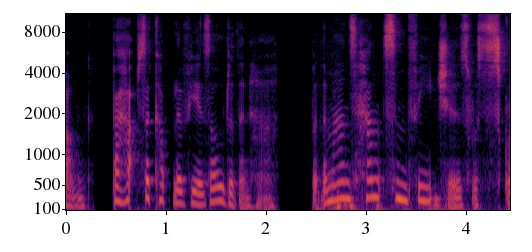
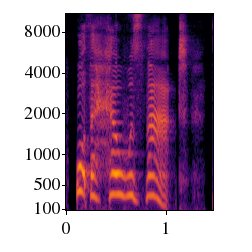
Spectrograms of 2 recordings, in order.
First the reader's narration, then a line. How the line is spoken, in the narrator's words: the cyclist screamed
